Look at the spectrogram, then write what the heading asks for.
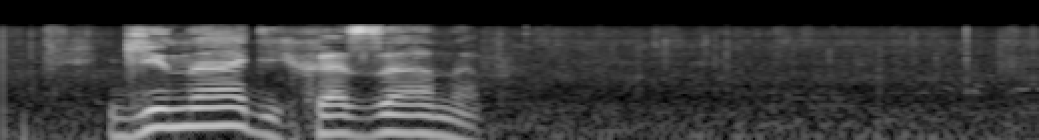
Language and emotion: Russian, angry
